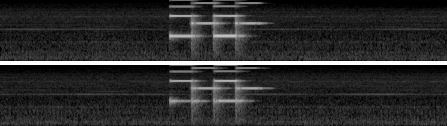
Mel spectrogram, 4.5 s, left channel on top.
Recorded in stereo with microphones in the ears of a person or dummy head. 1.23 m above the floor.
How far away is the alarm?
About 1.7 m.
